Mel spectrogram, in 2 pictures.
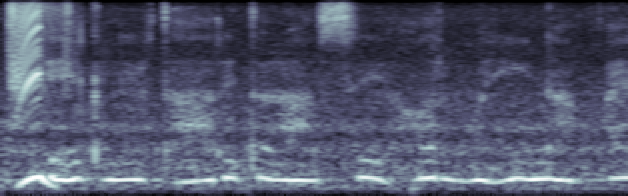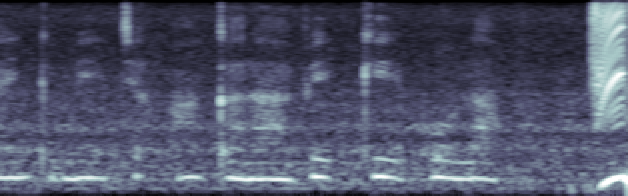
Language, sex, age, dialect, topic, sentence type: Bhojpuri, female, 18-24, Western, banking, statement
